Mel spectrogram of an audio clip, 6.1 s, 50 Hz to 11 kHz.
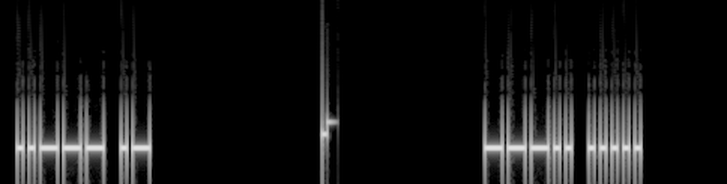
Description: Morse code, heard as a keyed tone, about 25 wpm, 700 Hz. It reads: 2A 85
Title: Common Cut Numbers - 2-Digit 25wpm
